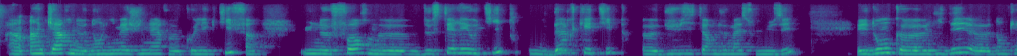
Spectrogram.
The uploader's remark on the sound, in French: Enregistré sur zoom le 20 avril 2021.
